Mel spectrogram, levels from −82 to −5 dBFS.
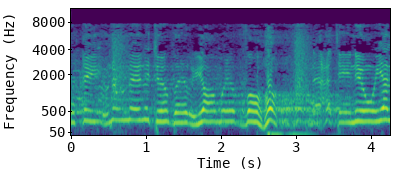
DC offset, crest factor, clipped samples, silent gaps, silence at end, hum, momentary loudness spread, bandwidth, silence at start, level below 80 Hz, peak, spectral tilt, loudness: under 0.1%; 16 dB; under 0.1%; none; 0 s; none; 6 LU; 8 kHz; 0 s; -52 dBFS; -4 dBFS; -5 dB/octave; -19 LUFS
